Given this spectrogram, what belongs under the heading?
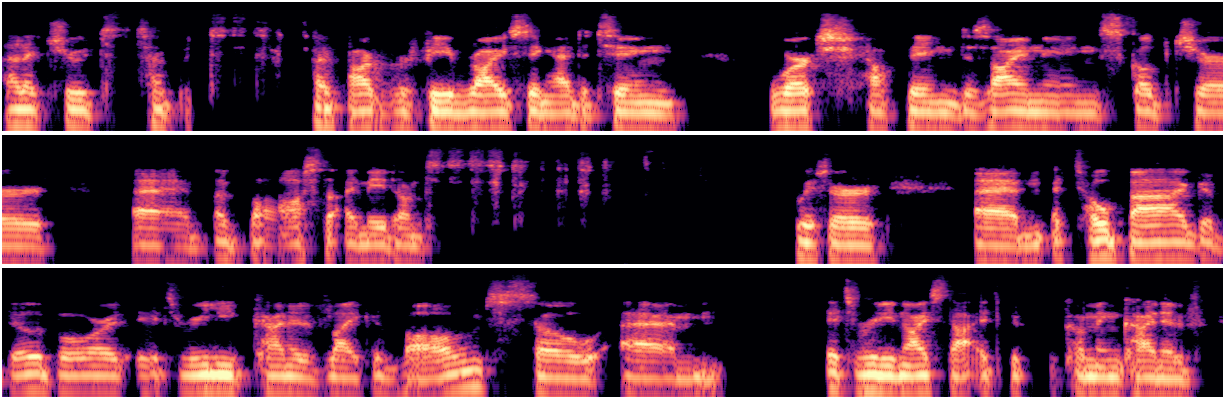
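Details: Stuttering (stammering) in an Irish adult man who has stammered as long as he can remember; his own speech features prolongations, repetitions and blocks; genuine, unconcealed stammering in conversational speech.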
